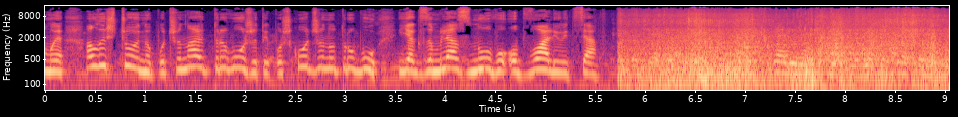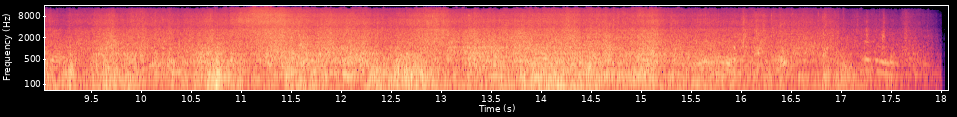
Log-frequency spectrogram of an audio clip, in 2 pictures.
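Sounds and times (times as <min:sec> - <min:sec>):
sewage water gushing and churning: 0:05.7 - 0:18.0.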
